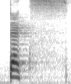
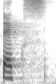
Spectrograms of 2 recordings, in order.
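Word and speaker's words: text: चला गया है, और ये जो एक्स होता है इसको हम आधा क और स के रूप में पढ़ते हैं। आप प्रोनाउंस करें, आधा क और स के रूप में इसको पढ़ेंगे टेक्स। ये जो साउंड आ रहा है टेक्स, ये आधा क और स का आ रहा है।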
